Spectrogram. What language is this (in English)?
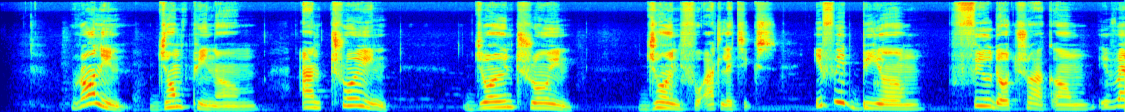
Nigerian Pidgin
